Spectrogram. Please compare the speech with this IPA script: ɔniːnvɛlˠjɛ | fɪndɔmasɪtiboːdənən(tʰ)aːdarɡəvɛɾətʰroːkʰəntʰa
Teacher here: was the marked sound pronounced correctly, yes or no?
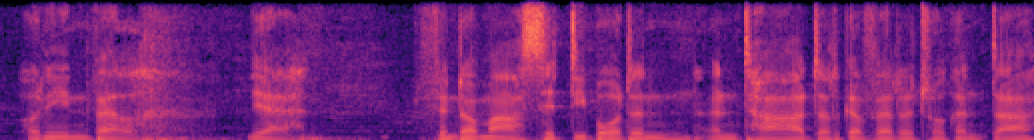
yes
